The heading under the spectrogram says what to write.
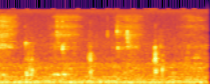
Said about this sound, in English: A big drink of water.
